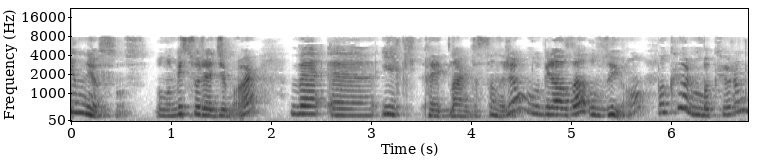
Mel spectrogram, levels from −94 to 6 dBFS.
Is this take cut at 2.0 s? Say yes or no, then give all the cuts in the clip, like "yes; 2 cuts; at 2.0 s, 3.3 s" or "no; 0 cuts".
no; 1 cut; at 5.8 s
